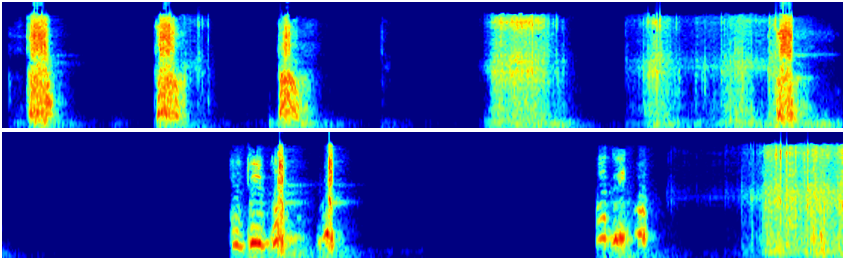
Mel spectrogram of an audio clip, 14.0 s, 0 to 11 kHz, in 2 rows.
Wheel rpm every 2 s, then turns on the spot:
0, 0, 20, 10, 0, 0, 30.
12-14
